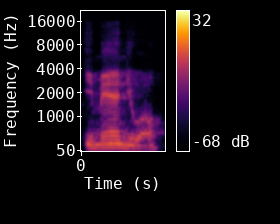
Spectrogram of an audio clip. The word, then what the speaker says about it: Emanuel: chairman, but I guess his name is probably pronounced Ari Emmanuel because it's Jewish, not Mexican.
